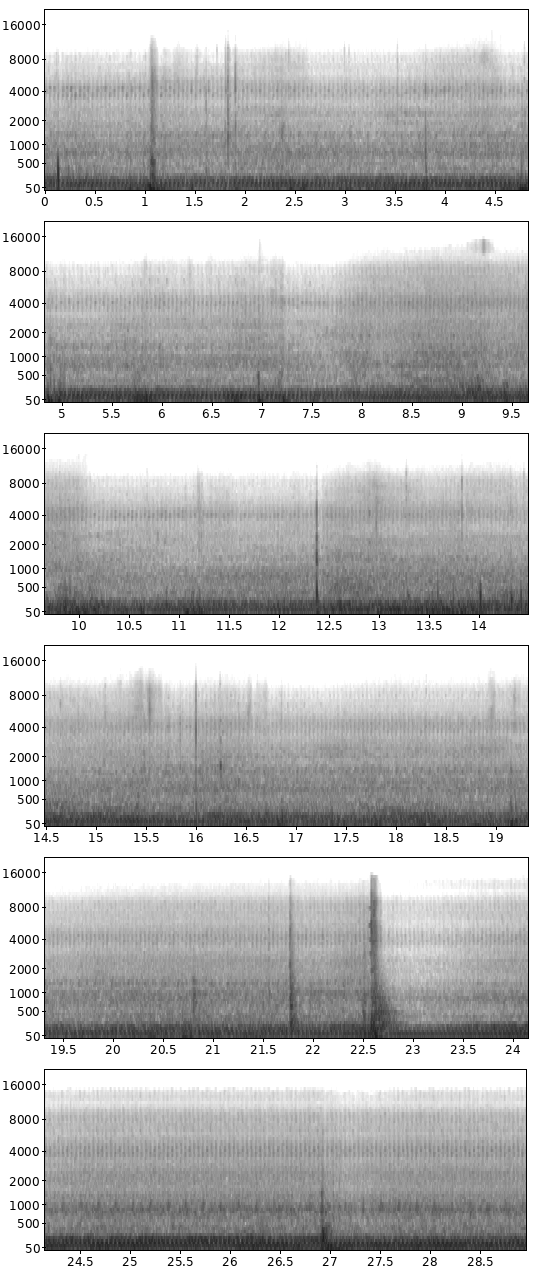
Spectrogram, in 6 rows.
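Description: Citroën DS3 Racing's 1.6 THP turbocharged four-cylinder engine, fitted with a K04 hybrid turbo and Milltek downpipe, idling steadily, heard from inside the car. Late on there is one sharp knock, after which the idle is a little louder.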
